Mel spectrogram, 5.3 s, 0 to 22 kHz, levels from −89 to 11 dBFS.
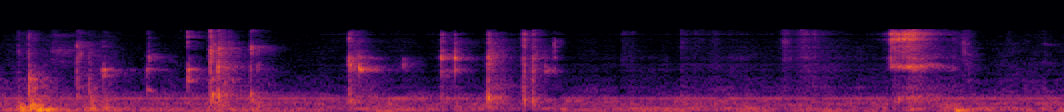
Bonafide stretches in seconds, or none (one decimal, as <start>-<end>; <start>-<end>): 0.0-1.6; 4.8-5.3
